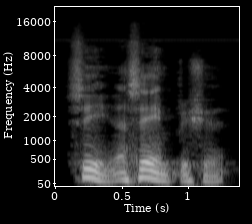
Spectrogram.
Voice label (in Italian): "si na semprice", crespinese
